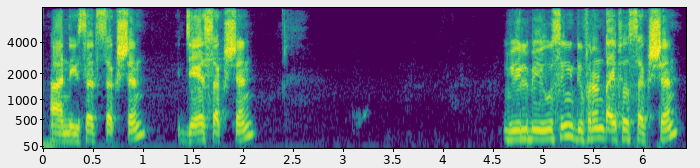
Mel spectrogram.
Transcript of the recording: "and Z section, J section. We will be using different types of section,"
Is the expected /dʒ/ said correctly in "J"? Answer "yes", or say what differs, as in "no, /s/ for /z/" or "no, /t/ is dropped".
yes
